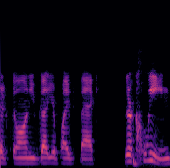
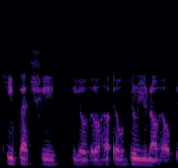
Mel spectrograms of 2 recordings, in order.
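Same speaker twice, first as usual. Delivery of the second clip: quiet wizard; 5 semitones lower, 11 dB quieter than usual. Acted. Wizard handing back sword.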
